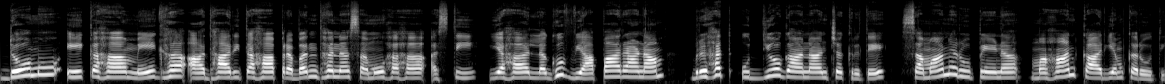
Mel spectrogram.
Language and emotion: Sanskrit, neutral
